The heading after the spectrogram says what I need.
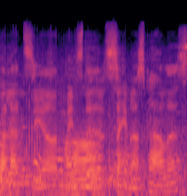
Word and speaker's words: Palazzo: And the Italian way, it's pronounced Palazzo. Palazzo. Palazzo means the same as palace.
